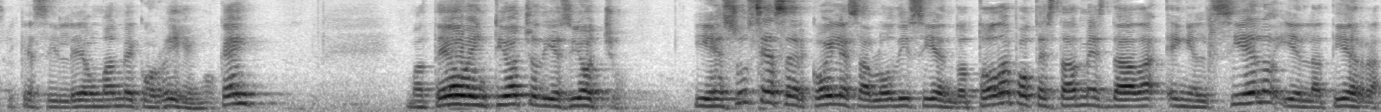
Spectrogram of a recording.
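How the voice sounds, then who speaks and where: Audible room echo frames a man speaking at a moderate pace, his pitch high with ordinary variation. His loudness swings widely. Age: 60s. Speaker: preacher. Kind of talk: sermon.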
